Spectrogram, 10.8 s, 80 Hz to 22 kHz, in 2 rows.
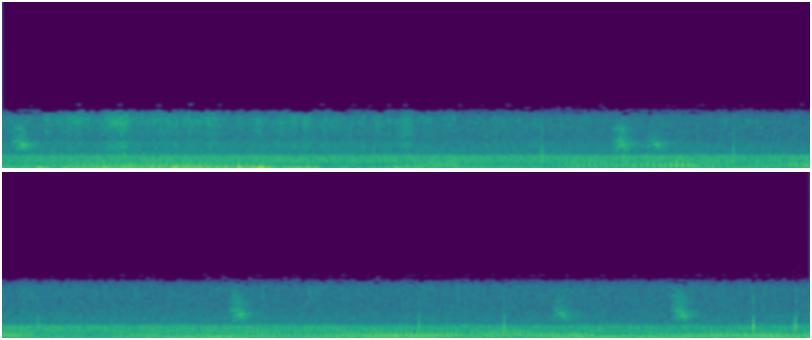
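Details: Amorous frogs in a garden pond in Blarney, County Cork, Ireland, February 2012: a dense, continuous low purring chorus of many overlapping croaks, with faint clicks and splashes.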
